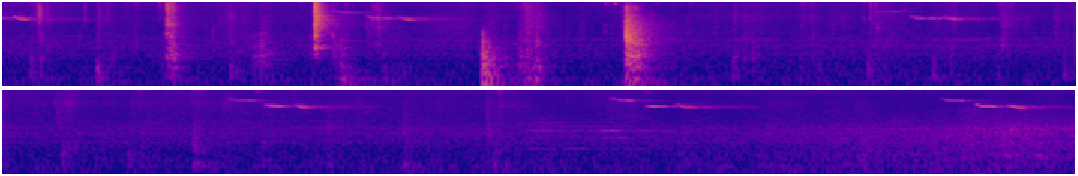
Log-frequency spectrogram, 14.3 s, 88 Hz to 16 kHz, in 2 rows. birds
0.0 0.8, 2.2 3.1, 5.8 7.1, 8.4 9.8

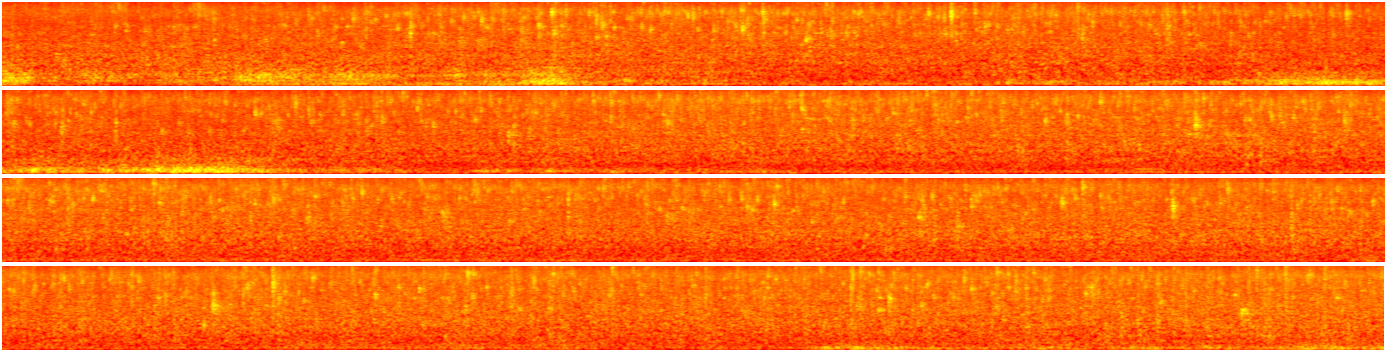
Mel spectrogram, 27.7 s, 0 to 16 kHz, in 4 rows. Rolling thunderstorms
0.0 11.4, 24.6 27.6

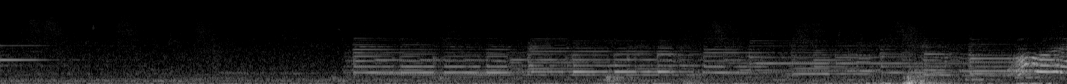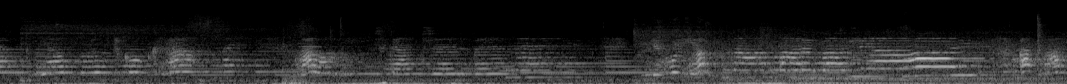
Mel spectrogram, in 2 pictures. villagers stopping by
16.4 21.3

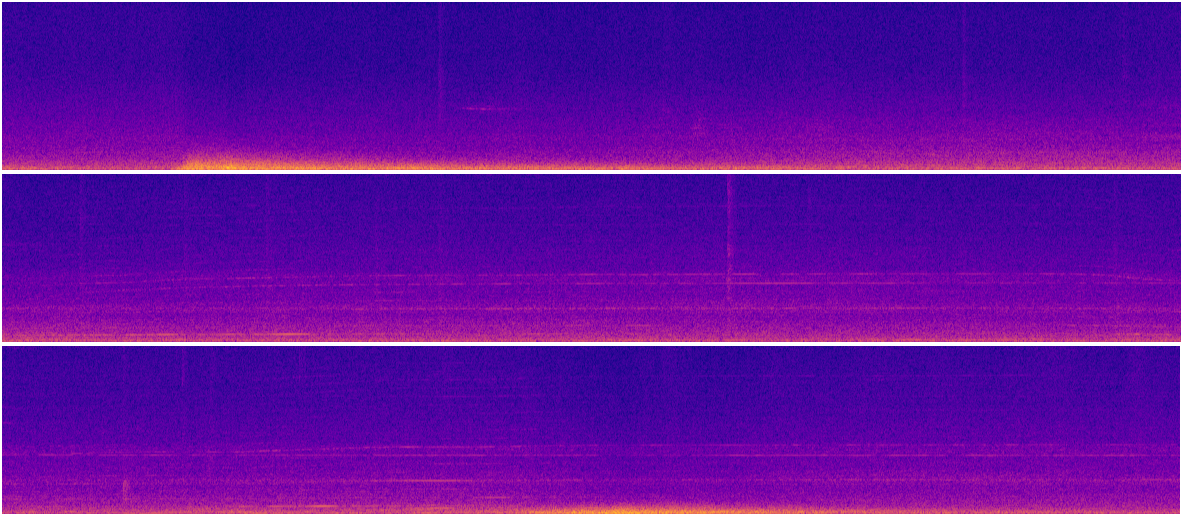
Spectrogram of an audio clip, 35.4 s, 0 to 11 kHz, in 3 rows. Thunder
1.6 9.5, 26.5 35.3

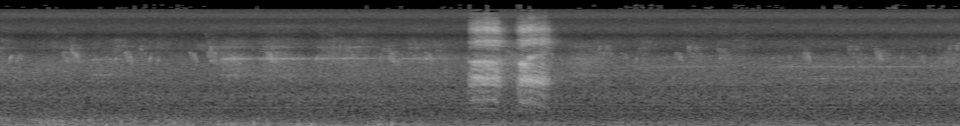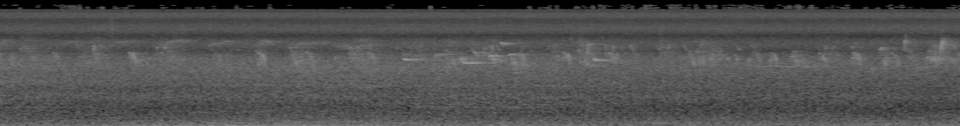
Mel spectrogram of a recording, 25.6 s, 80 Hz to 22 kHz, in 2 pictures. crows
6.2 7.5

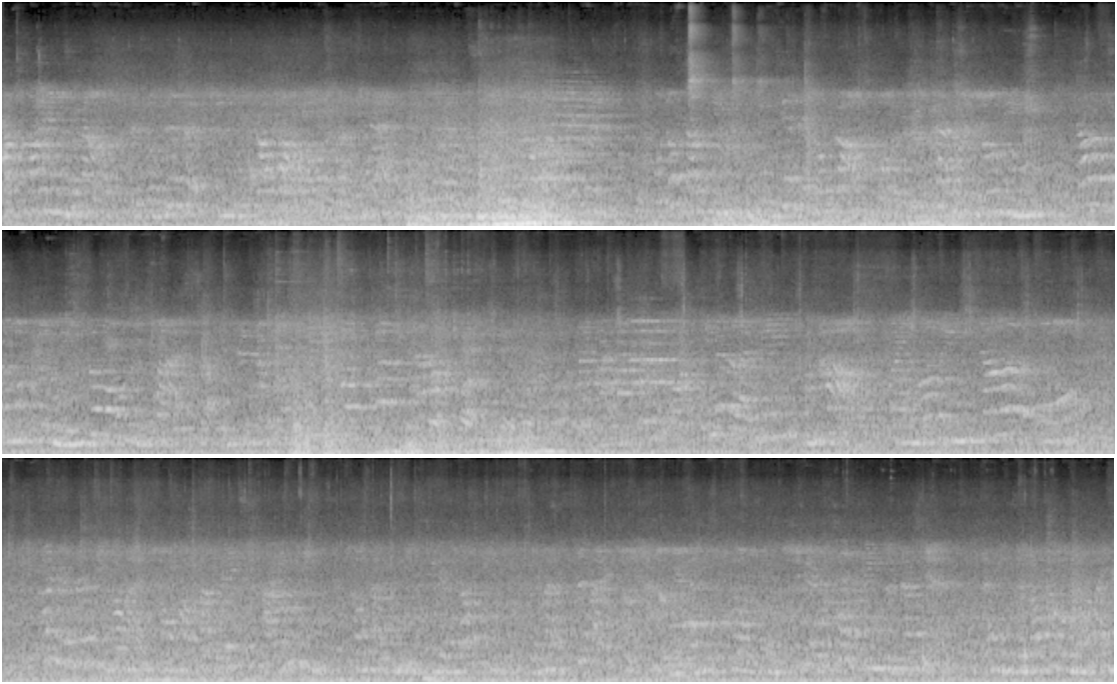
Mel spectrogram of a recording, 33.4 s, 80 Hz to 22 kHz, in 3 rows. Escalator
4.0 10.4, 13.9 18.0

